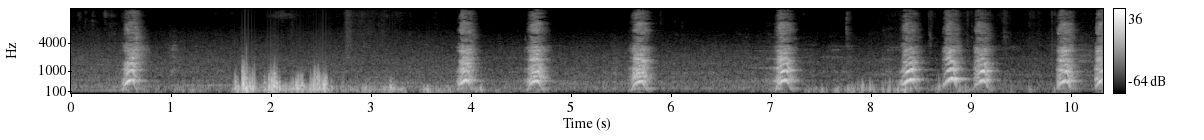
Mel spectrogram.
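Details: Dog barking at a washing machine: sharp single barks spaced about a second apart, with a burst of lower rumbling, machine-like noise early on and fainter mechanical sounds between barks.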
